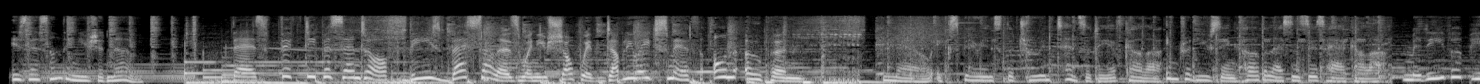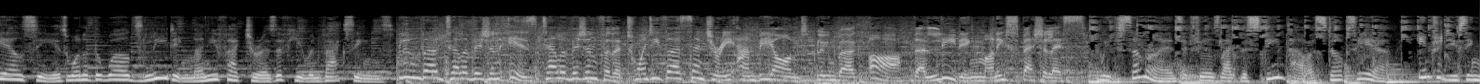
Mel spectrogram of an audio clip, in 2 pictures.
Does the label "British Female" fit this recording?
Yes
